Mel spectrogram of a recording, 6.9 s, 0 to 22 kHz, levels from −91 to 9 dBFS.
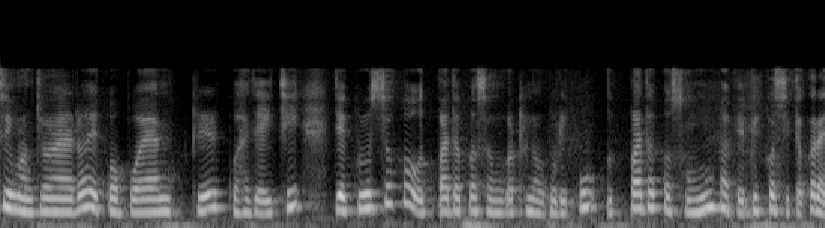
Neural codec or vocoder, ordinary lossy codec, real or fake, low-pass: autoencoder, 48 kHz, 32 numbers a frame, DAC-VAE, trained on Japanese speech; none; fake; 7.2 kHz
